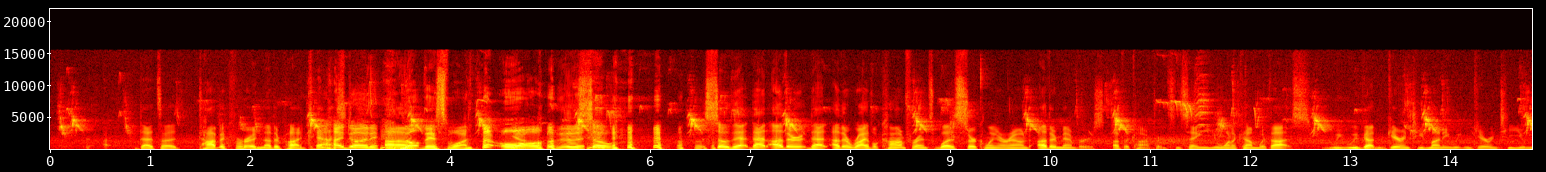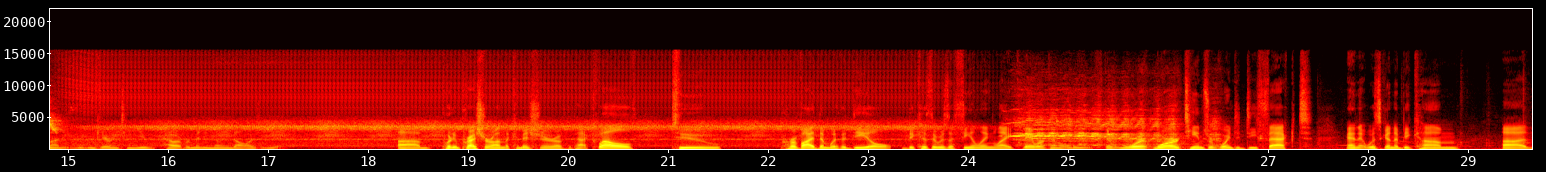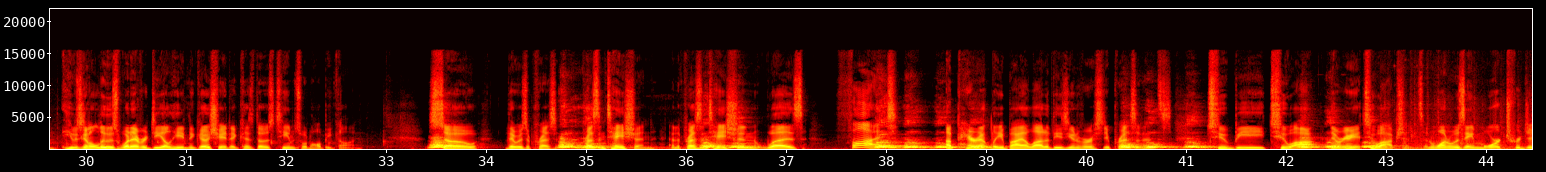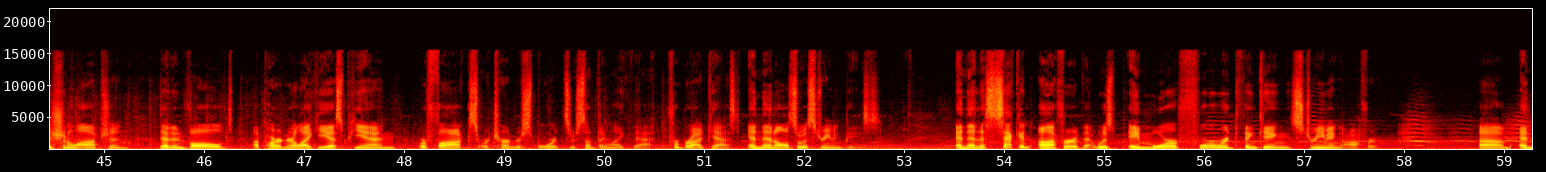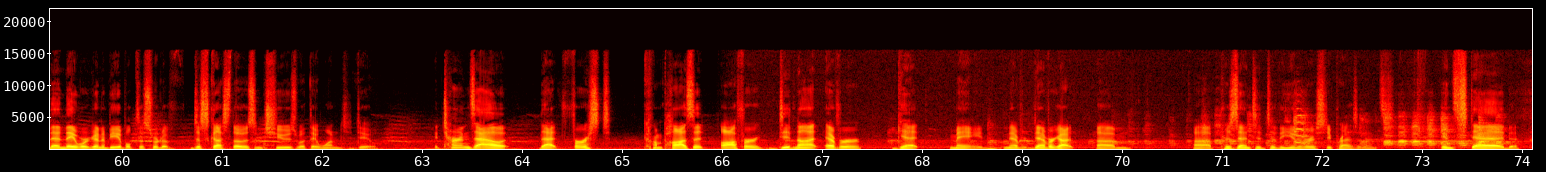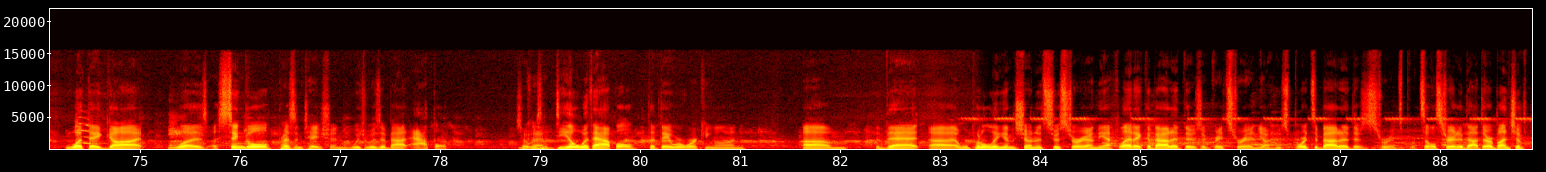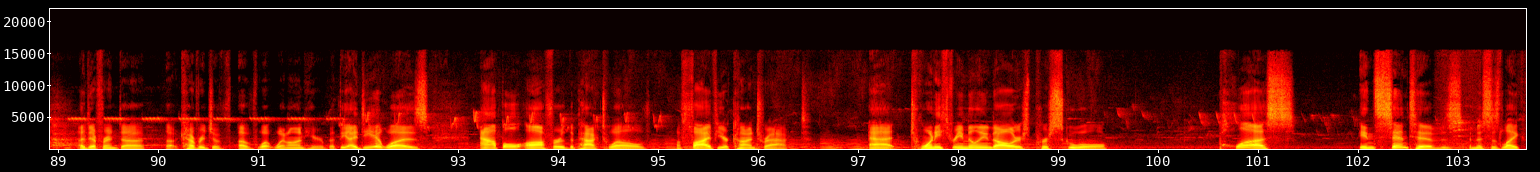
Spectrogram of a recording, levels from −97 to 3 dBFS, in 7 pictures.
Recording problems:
animal sounds; loud; throughout; 5 dB below the speech

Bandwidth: 15.5 kHz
